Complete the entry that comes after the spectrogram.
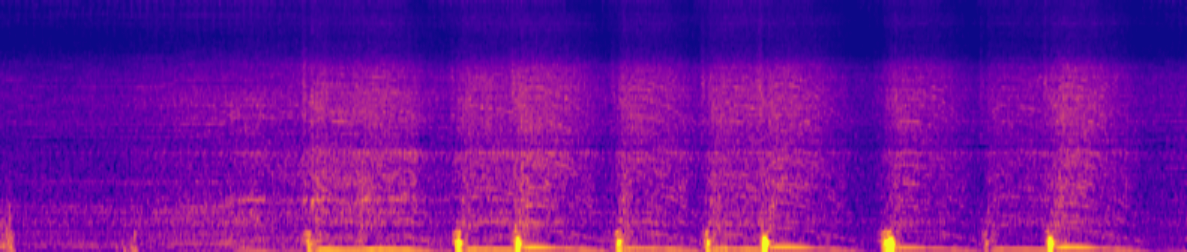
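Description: A car engine, freshly jump-started on a flat battery, is revved in repeated throttle blips. From about four seconds in it rises about eight times, and each rise falls back toward idle.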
